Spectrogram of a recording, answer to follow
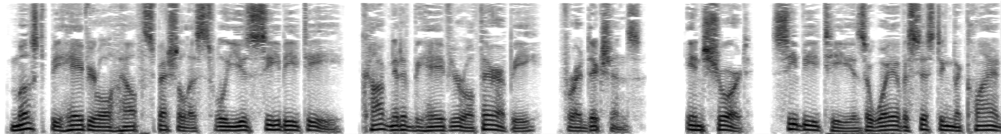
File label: Addictions Male Audio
